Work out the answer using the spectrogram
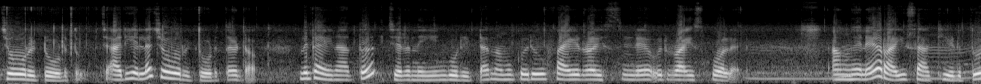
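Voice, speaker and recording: A woman's voice: fairly high pitch, darkish tone, slight background noise. A mother narrating a family vlog in a chatty way, explaining step by step and correcting herself as she goes. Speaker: vlogger and mother.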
